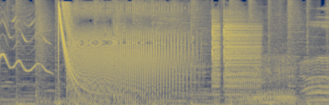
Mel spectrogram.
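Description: Background music with synthesized cartoon sound effects: a warbling whistle that falls in pitch, then about a second in a steep downward sweep with a hissing wash lasting nearly two seconds, and a short burst near the end.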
